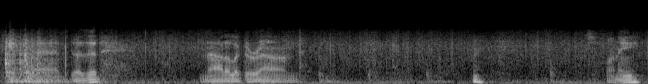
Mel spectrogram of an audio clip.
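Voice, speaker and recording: An actor playing a determined superhero thinking aloud in 1940s radio style. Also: male voice, extremely low pitch, animated, creaky, exaggerated voice. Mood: resolute, searching. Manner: brisk self-narration, resolute. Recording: muffled, noisy old radio recording.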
